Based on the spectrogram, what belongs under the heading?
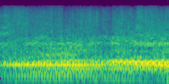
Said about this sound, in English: It's a plane, all right. Must be going to land near here. It sounded mighty low, just above the trees.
